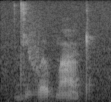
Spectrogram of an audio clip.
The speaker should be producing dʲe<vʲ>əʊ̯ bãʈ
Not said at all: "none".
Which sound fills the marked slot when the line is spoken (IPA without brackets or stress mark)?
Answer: v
